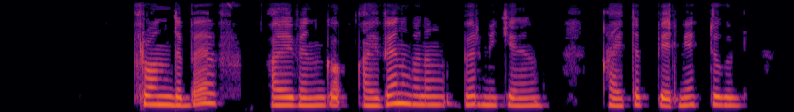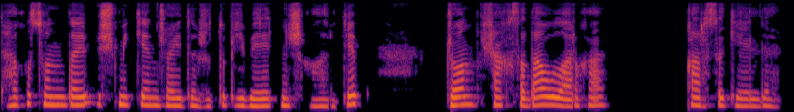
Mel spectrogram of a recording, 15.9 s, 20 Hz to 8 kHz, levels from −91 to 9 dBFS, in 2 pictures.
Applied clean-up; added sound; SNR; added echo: none; none; none; none.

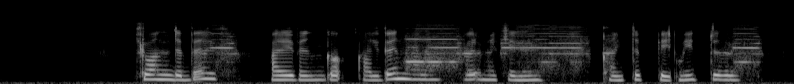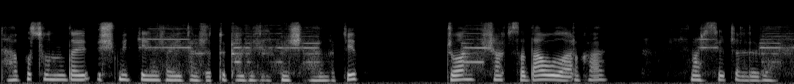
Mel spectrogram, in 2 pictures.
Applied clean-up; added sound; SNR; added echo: neural diffusion model UNIVERSE++.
